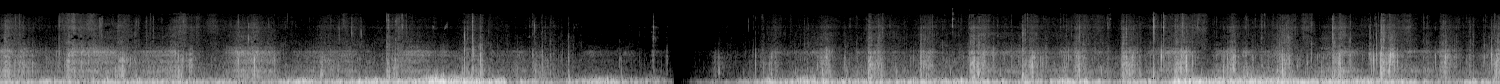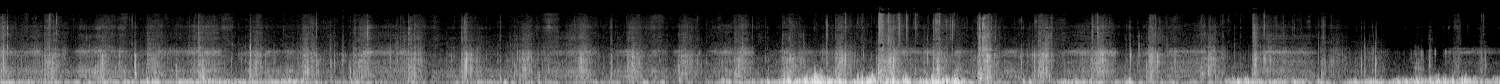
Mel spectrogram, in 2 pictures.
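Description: Footsteps of a hiker walking steadily on a dirt and rocky mountain trail, under a low rumble that swells at times. The sound breaks off for a moment about seven seconds in.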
